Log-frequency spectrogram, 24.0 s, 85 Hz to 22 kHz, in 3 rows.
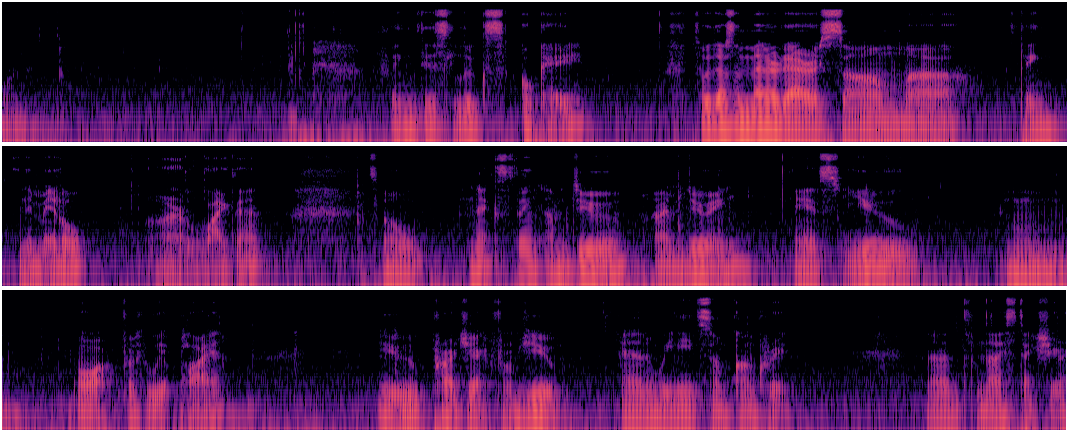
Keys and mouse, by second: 2.2 Tab, 6.6 middle click, 10.7 KP_1, 11.4 Tab, 12.4 ctrl+l, 13.1-13.4 KP_4, 14.4 u, 15.5 u, 16.5 Tab, 17.8 Tab, 18.9 u.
